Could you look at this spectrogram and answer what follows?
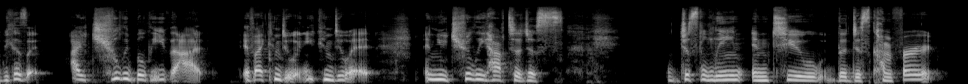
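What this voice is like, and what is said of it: Emotional, voice near tears. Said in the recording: “i'm getting emotional”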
